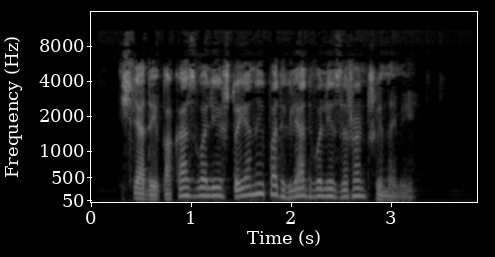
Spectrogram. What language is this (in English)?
Belarusian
